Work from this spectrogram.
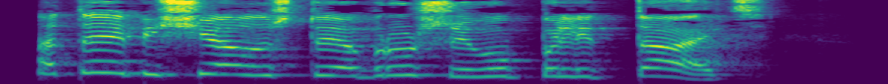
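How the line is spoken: Shaking wail. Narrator (Russian): завопил лорд Орлиного гнезда, начиная трястись

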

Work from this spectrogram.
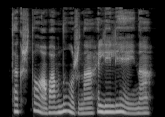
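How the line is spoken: Purring, intimate. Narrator (Russian): промурлыкал он ей на ухо, склонившись ближе

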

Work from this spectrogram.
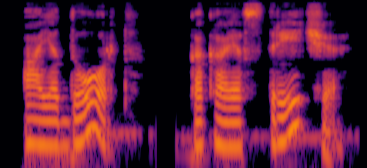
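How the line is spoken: Drawling familiar voice. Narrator (Russian): Протянул уже явно когда-то слышанный мной голос

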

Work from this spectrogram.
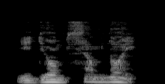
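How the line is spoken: Whispered. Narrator (Russian): я прошептал

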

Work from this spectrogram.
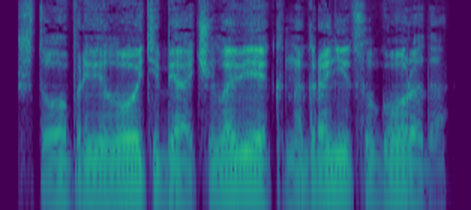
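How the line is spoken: Deep rumbling bass. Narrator (Russian): пророкотал своим фирменным басом

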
